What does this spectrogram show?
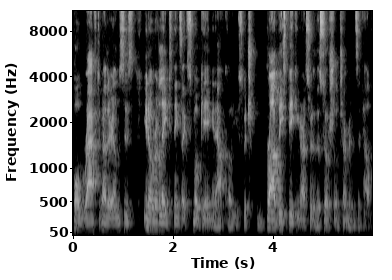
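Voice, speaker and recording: A man's very deep, low voice with vocal fry and a Canadian accent, very fast with hardly any pauses and lively intonation. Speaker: family physician and professor. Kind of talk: lecture. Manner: hesitant, many fillers.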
